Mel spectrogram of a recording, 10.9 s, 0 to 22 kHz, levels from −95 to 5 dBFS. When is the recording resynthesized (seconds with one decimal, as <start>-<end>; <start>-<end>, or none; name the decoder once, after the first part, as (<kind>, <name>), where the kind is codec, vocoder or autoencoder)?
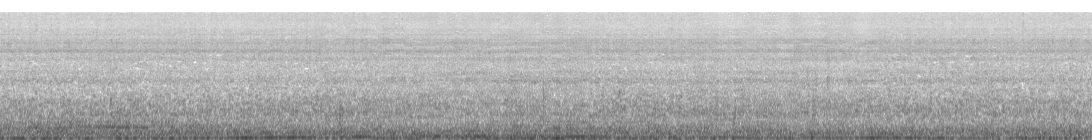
3.8-5.9 (codec, SNAC); 6.9-8.8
